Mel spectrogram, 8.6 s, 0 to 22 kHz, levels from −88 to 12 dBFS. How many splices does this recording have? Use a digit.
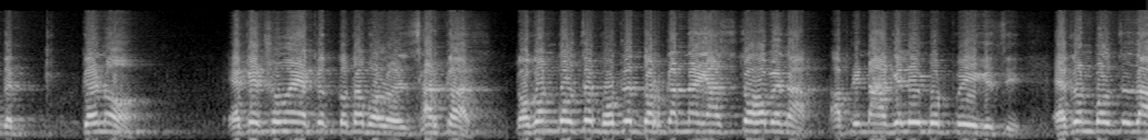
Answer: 1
